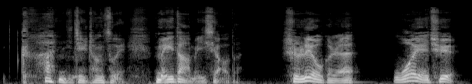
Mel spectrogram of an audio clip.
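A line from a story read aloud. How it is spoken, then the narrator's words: Laughing. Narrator (Chinese): 红军笑着说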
